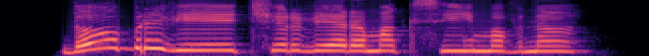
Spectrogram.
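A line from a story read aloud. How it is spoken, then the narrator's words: Sugary singsong. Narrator (Russian): пропела она специальным сладким голосом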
